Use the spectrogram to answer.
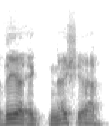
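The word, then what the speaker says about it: Via Egnatia: Is it the I'm see if I'm pronouncing this right, Dr. Dave. The Via Ignatia.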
